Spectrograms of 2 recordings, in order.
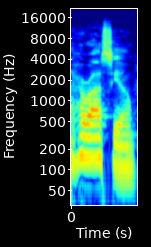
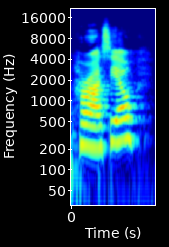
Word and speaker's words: Horacio: Like, okay, so I don't know if you guys caught this, but Nelson literally told Olivia and Horacio to, am I saying his name right? – Yeah, Horacio. – Horacio, to do the same exact thing that everybody freaked out on Thomas and Sis to do.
